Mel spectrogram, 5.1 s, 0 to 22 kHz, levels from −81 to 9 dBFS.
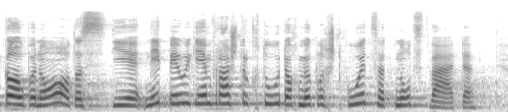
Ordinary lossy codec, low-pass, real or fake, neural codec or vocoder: AAC, 64 kbps; 14.4 kHz; real; none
